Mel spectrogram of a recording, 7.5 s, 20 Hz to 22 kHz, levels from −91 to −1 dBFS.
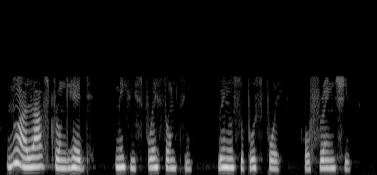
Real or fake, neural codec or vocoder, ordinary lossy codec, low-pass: real; none; none; 3.6 kHz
